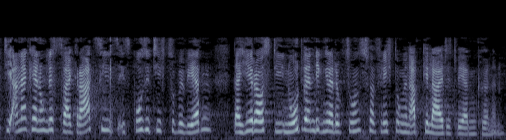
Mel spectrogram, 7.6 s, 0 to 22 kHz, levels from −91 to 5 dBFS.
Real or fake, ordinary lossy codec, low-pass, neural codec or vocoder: fake; none; 7.2 kHz; vocoder, 22.05 kHz, 80 mel bands, Vocos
